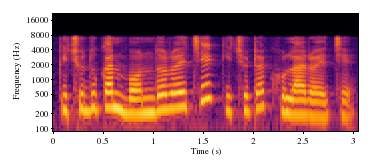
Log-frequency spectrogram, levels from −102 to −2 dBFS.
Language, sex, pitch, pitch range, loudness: Bengali, female, 240 Hz, 200-275 Hz, -17 LUFS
